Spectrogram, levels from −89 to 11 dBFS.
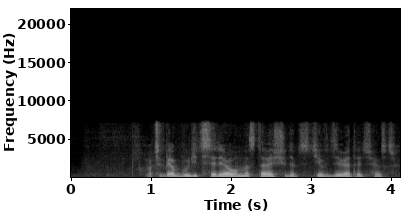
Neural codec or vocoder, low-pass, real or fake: codec, 16 kHz in and 24 kHz out, 0.6 kbps, FocalCodec, streaming, 2048 codes; 7.2 kHz; fake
